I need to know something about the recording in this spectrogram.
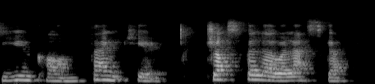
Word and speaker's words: Yukon: i say it wrong it's pronounced yukon thank you just below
